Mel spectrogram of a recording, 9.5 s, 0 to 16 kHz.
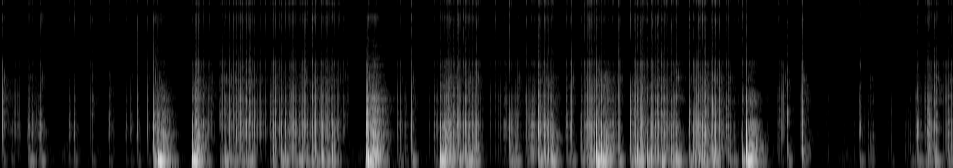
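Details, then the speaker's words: Audioengine 5 powered speaker on 230 V fed an audio signal: choppy, buzzy, crackling playback over a steady low hum, still harsh at low volume; blown speaker driver. "yeah that doesn't sound good so clearly that's something wrong"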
